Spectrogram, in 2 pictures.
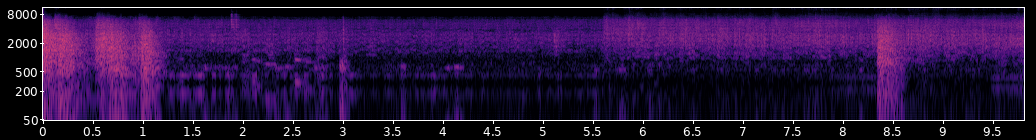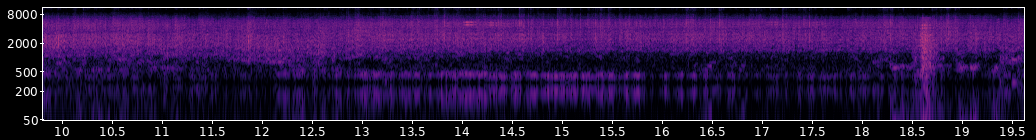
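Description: Steady hiss, with a few sharp knocks in the first second and one loud knock about eight seconds in.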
